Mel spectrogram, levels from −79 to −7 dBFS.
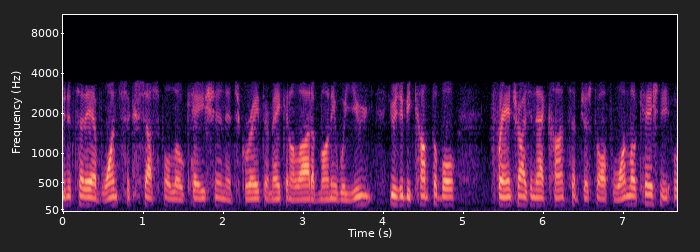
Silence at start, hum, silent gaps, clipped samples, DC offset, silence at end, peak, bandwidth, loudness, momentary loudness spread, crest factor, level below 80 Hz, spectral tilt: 0 s; none; none; under 0.1%; under 0.1%; 0 s; -6 dBFS; 3.6 kHz; -25 LUFS; 7 LU; 18 dB; -70 dBFS; -8.5 dB/octave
